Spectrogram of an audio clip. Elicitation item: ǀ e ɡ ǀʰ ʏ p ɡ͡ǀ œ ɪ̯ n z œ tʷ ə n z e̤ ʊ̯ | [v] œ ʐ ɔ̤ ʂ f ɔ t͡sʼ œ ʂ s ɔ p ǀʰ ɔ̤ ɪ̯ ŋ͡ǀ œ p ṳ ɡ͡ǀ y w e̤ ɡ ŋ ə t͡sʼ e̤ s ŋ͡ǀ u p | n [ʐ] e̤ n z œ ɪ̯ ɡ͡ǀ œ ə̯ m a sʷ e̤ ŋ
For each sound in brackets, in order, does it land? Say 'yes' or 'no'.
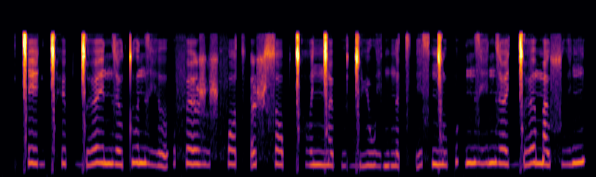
no, no

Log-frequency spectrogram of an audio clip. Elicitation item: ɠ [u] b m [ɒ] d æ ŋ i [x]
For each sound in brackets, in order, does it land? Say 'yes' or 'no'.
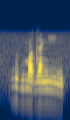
yes, yes, no

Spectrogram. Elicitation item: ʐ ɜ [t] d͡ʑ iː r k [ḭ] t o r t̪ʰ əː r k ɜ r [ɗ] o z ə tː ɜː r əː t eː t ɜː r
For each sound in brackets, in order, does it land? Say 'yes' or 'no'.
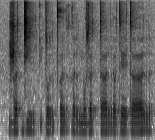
yes, yes, no

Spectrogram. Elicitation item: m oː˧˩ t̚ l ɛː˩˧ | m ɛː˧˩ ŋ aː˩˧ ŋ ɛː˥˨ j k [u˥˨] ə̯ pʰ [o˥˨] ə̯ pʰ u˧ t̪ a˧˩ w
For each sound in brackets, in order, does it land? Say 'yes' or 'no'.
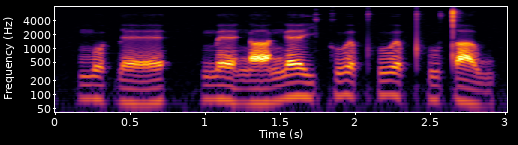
yes, no

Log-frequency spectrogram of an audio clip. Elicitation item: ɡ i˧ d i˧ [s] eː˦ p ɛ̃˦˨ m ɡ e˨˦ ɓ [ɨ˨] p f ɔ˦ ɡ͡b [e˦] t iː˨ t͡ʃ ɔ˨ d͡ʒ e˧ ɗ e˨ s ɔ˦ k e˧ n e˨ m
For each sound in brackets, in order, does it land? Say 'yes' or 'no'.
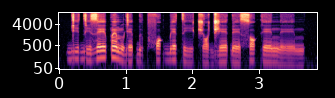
no, yes, yes

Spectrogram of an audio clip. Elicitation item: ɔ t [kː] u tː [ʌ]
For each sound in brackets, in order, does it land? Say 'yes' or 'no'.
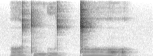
no, no

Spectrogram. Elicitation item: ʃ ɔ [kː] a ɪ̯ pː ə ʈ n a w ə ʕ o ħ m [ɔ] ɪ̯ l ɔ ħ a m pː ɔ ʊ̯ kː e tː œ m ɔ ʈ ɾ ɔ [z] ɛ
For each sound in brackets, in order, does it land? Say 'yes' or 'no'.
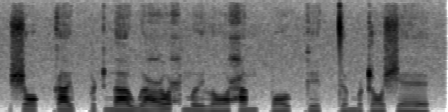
yes, no, no

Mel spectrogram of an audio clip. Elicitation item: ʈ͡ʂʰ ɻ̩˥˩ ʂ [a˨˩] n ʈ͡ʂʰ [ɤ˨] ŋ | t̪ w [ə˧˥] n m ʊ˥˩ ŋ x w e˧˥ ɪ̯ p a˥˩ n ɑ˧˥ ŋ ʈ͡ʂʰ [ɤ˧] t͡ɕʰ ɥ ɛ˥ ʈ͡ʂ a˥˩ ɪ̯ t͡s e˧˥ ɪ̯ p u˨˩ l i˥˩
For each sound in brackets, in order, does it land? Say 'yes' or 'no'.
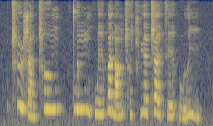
yes, no, no, yes

